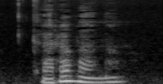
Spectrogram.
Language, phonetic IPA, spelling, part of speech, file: Polish, [ˌkaraˈvãna], karawana, noun, LL-Q809 (pol)-karawana.wav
